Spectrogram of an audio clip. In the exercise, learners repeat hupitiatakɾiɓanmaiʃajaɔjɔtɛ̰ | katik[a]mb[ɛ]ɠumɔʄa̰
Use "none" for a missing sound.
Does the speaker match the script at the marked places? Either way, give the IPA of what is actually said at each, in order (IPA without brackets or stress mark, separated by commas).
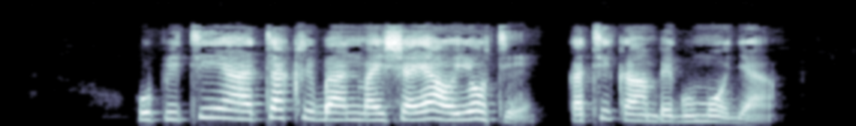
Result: a, ɛ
